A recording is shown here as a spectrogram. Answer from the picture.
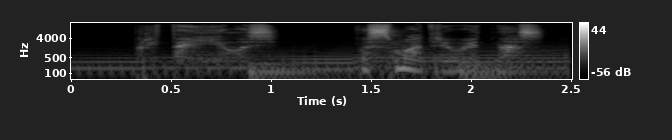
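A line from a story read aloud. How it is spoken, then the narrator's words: Whisper. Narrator (Russian): прошептал Вася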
